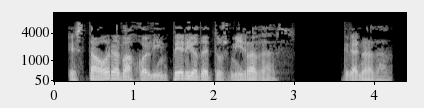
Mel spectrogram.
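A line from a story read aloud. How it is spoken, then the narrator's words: Murmured in ear. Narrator (Spanish): murmuraron a mi oído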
